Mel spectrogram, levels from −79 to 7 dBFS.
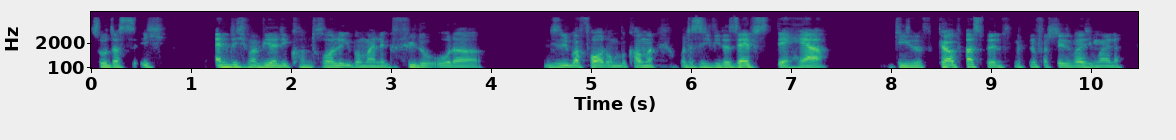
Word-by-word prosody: sodass 125 -2 0
ich 125 -1 -6 0.5
endlich 135 -1 +4
mal 125 -2 +1
wieder 130 -1 +4
die 115 -1 0
Kontrolle 120 +1 -1
über 120 -2 -3
meine 110 -1 -1
Gefühle 120 +3 -1
oder 105 -5 -3 0.6
diese 120 -1 -2
Überforderung 115 -1 +2
bekomme 110 +3 -1 0.2
und 115 - -4
dass 110 +1 -2
ich 115 -1 -1
wieder 115 -1 +1
selbst 130 +1 +2
der 110 -2 +3
Herr 110 -2 +3 0.6
dieses 115 -4 -2
Körpers 140 +2 +4
bin. 115 -1 -1
Wenn 125 - -7
du 145 - -4
verstehst, 120 -1 -4
was 115 0 +1
ich 115 - -4
meine. 110 +2 -4
115 Hz, 170 wpm, -18 LUFS, 110-125 Hz, 0.6 s, endlich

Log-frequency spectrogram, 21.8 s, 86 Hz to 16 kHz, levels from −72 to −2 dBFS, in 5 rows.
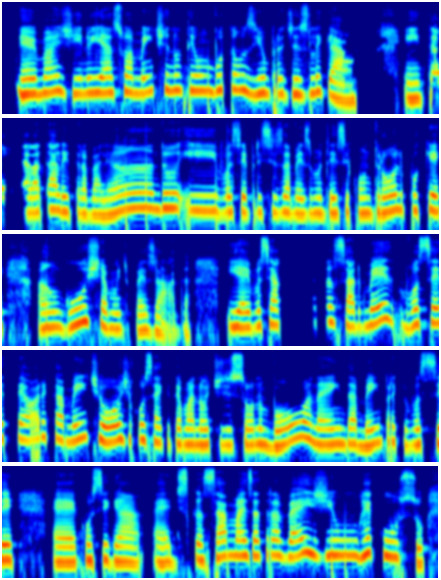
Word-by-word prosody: Eu 220 -1 +4
imagino 235 0 0
e 240 0 +3
a 240 0 +2
sua 245 +1 0
mente 245 +4 -2
não 265 0 0
tem 265 0 0
um 260 0 +1
botãozinho 260 -3 0
para 225 0 -3
desligar. 220 -2 0 0.6
Então 185 +2 -2 0.2
ela 200 0 0
está 215 +4 -1
ali 220 -2 +2
trabalhando 230 +7 0
e 220 -1 -2
você 205 +1 -1
precisa 200 0 -3
mesmo 195 0 -2
ter 190 - -3
esse 195 +1 -3
controle, 200 +3 0
porque 220 0 0 0.3
a 200 - -3
angústia 220 +5 +2
é - - +2
muito 200 -2 -4
pesada, 180 0 -4 0.3
e 220 0 +2
aí 210 - +3
você 225 +3 0 0.5
cansado 230 -5 0
mesmo. 270 +4 +2
Você 245 +3 +2
teoricamente 255 0 -1
hoje 240 +2 +4
consegue 230 -3 -2
ter 210 - -2
uma 205 0 +1
noite 200 +1 -1
de 195 - -3
sono 200 0 0
boa, 225 +10 +2
né. 205 -3 +1
Ainda 205 0 +1
bem 190 +2 0
para 225 0 -3
que 205 - -9
você 205 +1 +2 0.4
é 185 -1 +3
consiga 190 -1 0
é 185 0 -1
descansar, 215 +7 0
mas 250 0 +2
através 255 +2 +2
de 250 +2 0
um 255 -1 0
recurso 245 -8 +1
220 Hz, 165 wpm, -25 LUFS, 200-245 Hz, 0.6 s, Eu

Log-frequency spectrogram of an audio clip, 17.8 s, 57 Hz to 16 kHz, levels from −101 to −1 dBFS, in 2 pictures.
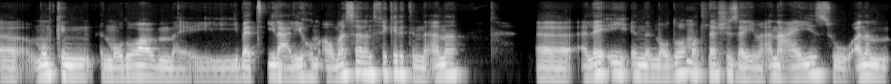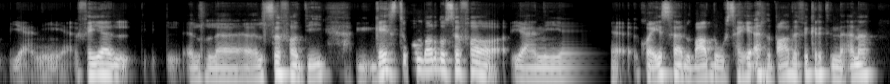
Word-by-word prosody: آآ 90 -1 -1
ممكن 105 0 +3
الموضوع 100 +2 +3
ما 90 -3 -1
يبقى 90 +2 -3
تقيل 110 +4 +1
عليهم 105 +2 0
أو 90 -1 -3
مثلًا 120 +4 +3
فكرة 120 -2 0
إن 90 -1 0
أنا 115 +5 +1 0.7
آآ 90 -2 0
ألاقي 120 +2 +3
إن 110 -2 +3
الموضوع 105 +4 +1
ما 125 - +1
طلعش 115 0 -2
زي 95 -4 0
ما 90 +3 -4
أنا 105 -1 +2
عايز، 110 +6 -1
وأنا 100 +4 +1
م 105 -2 +2
يعني - - -15
فيّا 115 +1 +3
ال 105 -2 -1 0.6
ال 90 0 -7 0.4
الصفة 110 +3 +1
دي، 100 +4 -4 0.3
جايز 180 -8 0
تكون 135 +4 -4
برضه 145 0 +3
صفة 135 -4 +1
يعني 90 -1 -5 0.6
كويسة 115 -2 +1
لبعض 100 +2 0
وسيّئة 95 +5 -2
لبعض، 105 +4 -1
فكرة 120 0 -4
إن 95 - -1
أنا 115 +5 0
105 Hz, 140 wpm, -21 LUFS, 95-120 Hz, 0.7 s, ممكن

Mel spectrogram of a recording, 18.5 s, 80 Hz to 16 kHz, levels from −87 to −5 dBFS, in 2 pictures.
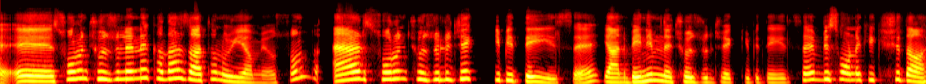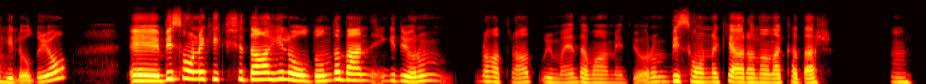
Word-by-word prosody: eee, 220 0 +5
sorun 315 +9 +1
çözülene 320 +2 +2
kadar 330 0 +1
zaten 290 -2 +2
uyuyamıyorsun. 190 - -4 0.2
Eğer 285 +7 +6
sorun 310 +1 0
çözülecek 310 +2 -2
gibi 260 -4 -2
değilse, 200 +1 0
yani, 185 -3 +1
benimle 220 +2 +4
çözülecek 180 -3 -3
gibi 175 -1 -13
değilse, 180 - -4
bir 305 - +3
sonraki 275 -2 -2
kişi 290 +2 -7
dâhil 195 -6 +1
oluyor. 255 - -2 0.6
Eee, 240 -1 +6
bir 315 - +7
sonraki 315 -2 +1
kişi 300 0 -7
dâhil 295 +1 +4
olduğunda, 245 +2 +2
ben 255 -4 -1
gidiyorum 235 0 -4 0.3
rahat 205 -3 -8
rahat 190 +3 -9
uyumaya 180 -1 -10
devam 170 -2 -8
ediyorum. 200 +6 -11
Bir 235 - +1
sonraki 190 0 -4
aranana 180 -2 -3
kadar. 175 -1 -7 0.6
Hıı. 190 -2 -9
235 Hz, 125 wpm, -24 LUFS, 190-300 Hz, 0.6 s, bir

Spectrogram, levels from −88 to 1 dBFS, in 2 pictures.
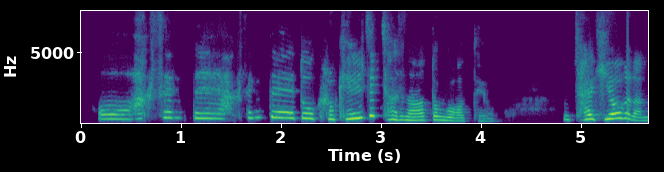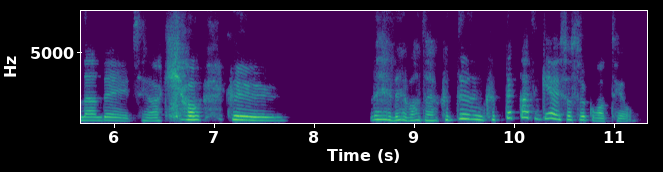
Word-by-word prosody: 어 315 0 0
학생 405 -1 -3
때, 360 -2 0
학생 390 +4 -6
때도 390 -4 +4
그렇게 300 +2 +2
일찍 355 -8 +7
자진 275 -4 -1
않았던 240 +2 +1
것 215 -2 0
같아요. 190 -3 -9 0.8
잘 300 +4 +4
기억은 335 +1 +6
안 215 -1 -5
나는데 220 -3 -7
제가 200 +1 -12
기억 265 0 0 0.2
그 225 -5 -1 0.9
네네 250 -3 -4
맞아요. 210 -1 -8
그때는 275 +2 -4
그때까지 345 +9 -6
깨어있었을 270 -8 -4
것 195 - -15
같아요. 180 -1 -11
265 Hz, 295 characters per minute, -24 LUFS, 225-335 Hz, 0.9 s, 일찍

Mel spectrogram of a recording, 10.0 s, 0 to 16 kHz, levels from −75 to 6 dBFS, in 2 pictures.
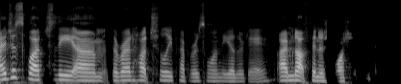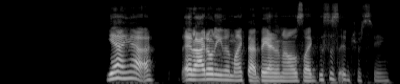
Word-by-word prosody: I 220 - +5
just 305 +4 -4
watched 210 -1 +1
the, 200 -2 0
um, 170 -2 0
the 175 - -5
Red 185 0 -1
Hot 180 -2 -3
Chili 185 -2 -8
Peppers 160 -2 -12
one 155 0 -13
the 150 0 -11
other 150 0 -9
day. 140 +3 -14
I'm 180 +1 +1
not 190 -2 +3
finished 165 -5 -4
watching 150 0 -6 0.2
it. - - -31 1.7
Yeah, 265 +4 +5
yeah, 255 -6 0 0.4
and 215 -1 +5
I 210 0 +9
don't 225 0 +5
even 200 -2 0
like 180 0 -3
that 150 - +1
band, 170 -2 +4
and 165 0 -4
I 160 - -2
was, 165 0 -5
like, 160 -1 -3
"This 210 +4 -11
is 235 - -10
interesting." 170 -4 -17
180 Hz, 210 wpm, -21 LUFS, 160-205 Hz, 1.7 s, I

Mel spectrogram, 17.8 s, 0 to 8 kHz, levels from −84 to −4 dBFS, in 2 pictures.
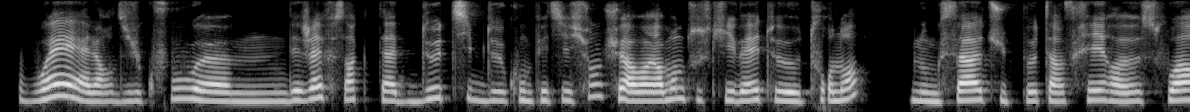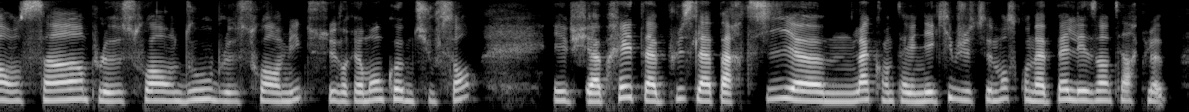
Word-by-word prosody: Ouais, 240 +9 +5
alors 195 -2 +1
du 195 +1 -8
coup, 245 +3 -3
hem, 195 -2 0
déjà 220 +5 +1
il 280 - +2
faut 260 - -15
savoir 235 0 -2
que 240 - -29
tu - - -6
as 210 -1 +2
2 195 +8 -5
types 245 -5 -2
de 210 +1 -6
compétition. 215 +6 -6
Tu 275 -5 0
as 205 - +8
vraiment 205 +4 +4
tout 245 -2 -9
ce - - -10
qui 220 - -4
va 210 - -1
être, 225 0 -2
heu, 200 -2 +2
tournoi, 225 - -3 0.3
donc 195 -3 -3
ça 220 +2 +5
tu 220 -2 -6
peux 205 +2 -6
t'inscrire, 205 +2 -1
heu, 195 +1 +1
soit 220 +2 +3
en 210 -1 -1
simple, 220 +1 +2
heu, 200 0 -1
soit 215 +1 0
en 205 -1 +1
double, 210 0 -3
heu, - - -9
soit 205 +3 -4
en 195 - +1
mixte, 200 +6 -7
c'est 215 - -5
vraiment 200 +3 -1
comme 230 -3 -1
tu 200 +1 -8
le - - -12
sens. 230 +8 -3 0.6
Et 210 0 -2
puis 200 0 0
après 265 +9 +2
tu 235 - +1
as 200 - +6
plus 245 +5 -5
la 205 -2 +6
partie, 205 +6 0
hem, 200 -3 +5
là 220 +2 +5
quand 205 -3 -7
tu 200 - -5
as - - +2
une 190 +1 -1
équipe 200 +6 -2
justement, 220 +2 -6
ce 245 - -13
qu'on 230 - -5
appelle 200 +4 +1
les 220 -1 +1
interclubs. 220 +1 -3
210 Hz, 235 wpm, -22 LUFS, 200-230 Hz, 0.6 s, as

